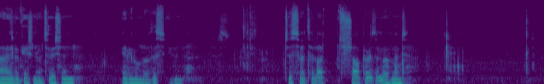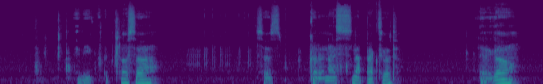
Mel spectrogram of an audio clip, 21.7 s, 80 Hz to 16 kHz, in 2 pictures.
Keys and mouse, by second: 9.8-21.7 drag.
